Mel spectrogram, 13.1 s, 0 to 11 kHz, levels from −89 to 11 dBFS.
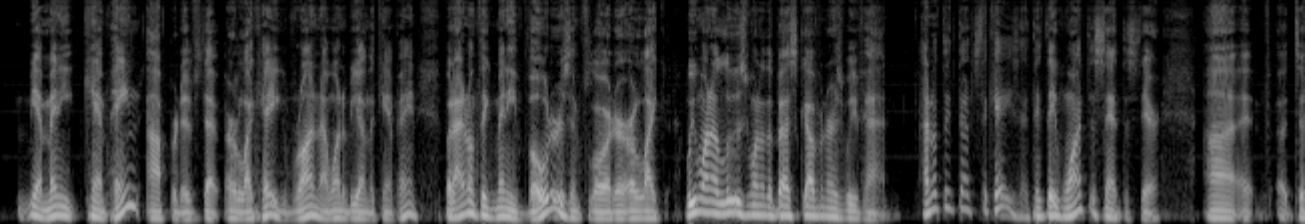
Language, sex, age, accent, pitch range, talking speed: English, male, 50-69, American, 100-135 Hz, 235 wpm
